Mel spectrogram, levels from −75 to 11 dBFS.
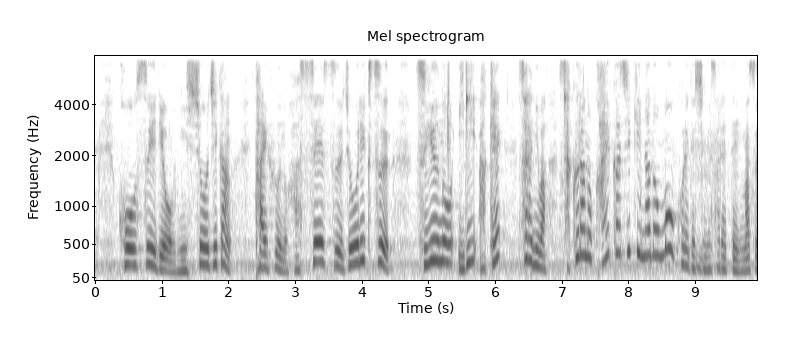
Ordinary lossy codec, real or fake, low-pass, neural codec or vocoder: none; real; 7.2 kHz; none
